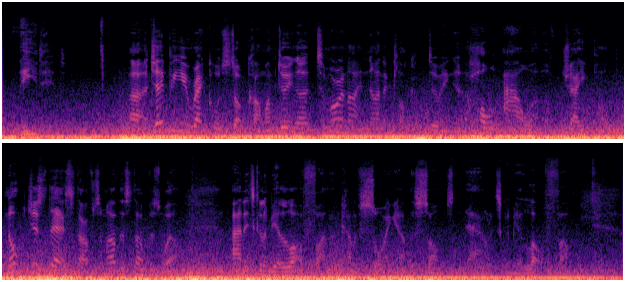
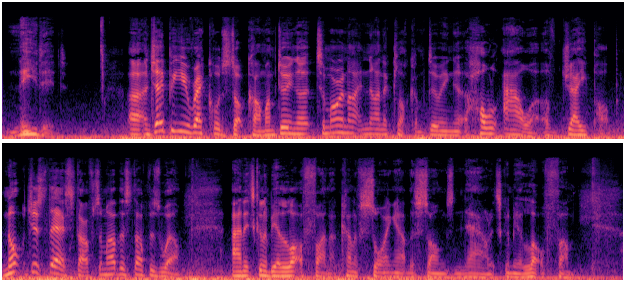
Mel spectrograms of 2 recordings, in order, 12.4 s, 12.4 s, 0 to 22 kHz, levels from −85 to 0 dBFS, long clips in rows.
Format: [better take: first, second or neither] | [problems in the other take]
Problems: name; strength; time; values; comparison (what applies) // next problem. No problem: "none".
second | low rumble; loud; throughout; as loud as the speech; faint in the second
